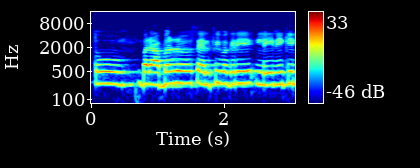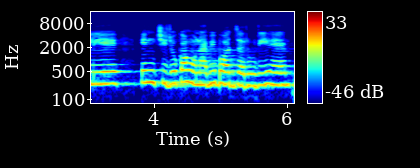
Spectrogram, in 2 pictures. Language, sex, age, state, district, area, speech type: Hindi, female, 30-45, Madhya Pradesh, Betul, rural, spontaneous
